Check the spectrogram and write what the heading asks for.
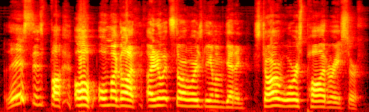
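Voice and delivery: loud, fast excited rush; thrilled outburst. Real, not acted. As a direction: blurt it out, overjoyed by the idea. Suddenly thrilled about a new game.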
